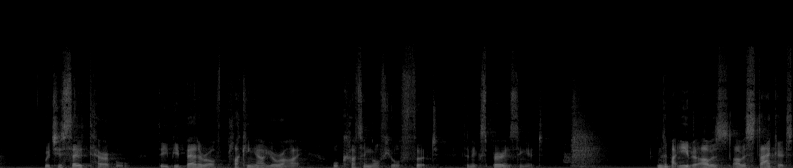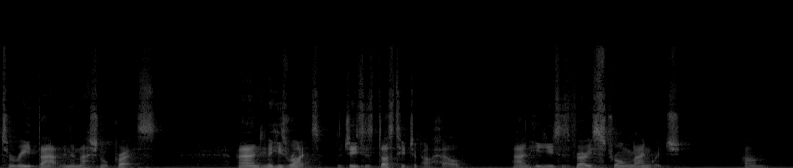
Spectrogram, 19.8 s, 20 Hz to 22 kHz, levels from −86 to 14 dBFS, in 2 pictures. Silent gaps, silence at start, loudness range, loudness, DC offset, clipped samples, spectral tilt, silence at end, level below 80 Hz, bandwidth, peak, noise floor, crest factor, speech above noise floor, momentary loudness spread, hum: none; 0 s; 6 LU; -51 LUFS; under 0.1%; under 0.1%; -3.5 dB/octave; 0 s; -88 dBFS; 16 kHz; -28 dBFS; -75 dBFS; 26 dB; 23 dB; 15 LU; none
